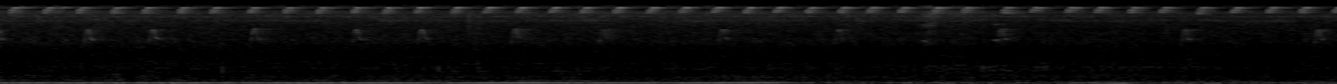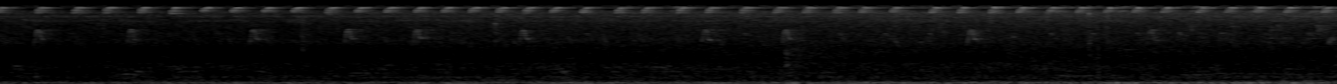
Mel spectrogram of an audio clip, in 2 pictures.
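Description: Background ambience: a low rumble that weakens about six seconds in, under faint short chirps repeating about once or twice a second and a steady, very high, fast-pulsing buzz.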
